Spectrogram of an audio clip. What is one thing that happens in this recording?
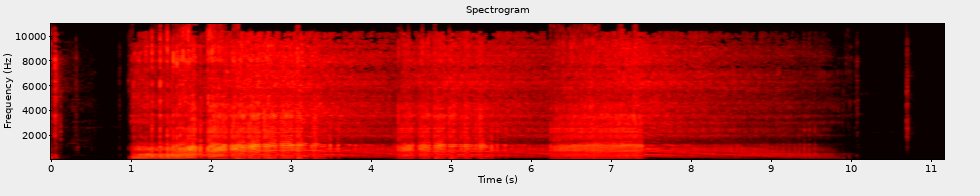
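A chainsaw engine runs loudly, revving up and down.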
